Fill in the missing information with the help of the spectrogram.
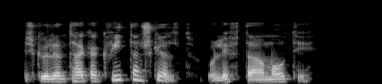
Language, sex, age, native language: Icelandic, male, 20-29, Icelandic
